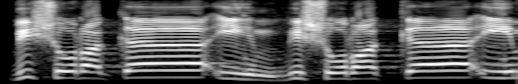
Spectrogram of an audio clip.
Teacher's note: مگر یاد رکھیں شین پر پیش آنے کی وجہ سے ہونٹ گول ہو جائیں گے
